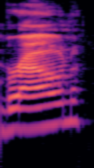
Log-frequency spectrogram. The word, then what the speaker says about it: Braun: It's weird that Braun is pronounced Brown. It's a little weird, but that's how it's pronounced.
